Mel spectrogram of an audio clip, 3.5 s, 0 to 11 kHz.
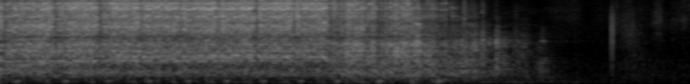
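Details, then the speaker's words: Craftsman riding mower long sat in garage, started on 12-volt boost after freeing sticking starter Bendix with penetrating oil, no fuel line hooked up or gas: catches and chugs evenly about two pulses a second, then dies; it's a runner. "well it's a runner there it would be the gas line ain't hooked up there ain't no gas in it I'm running to the corner get some gas she sounds good"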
